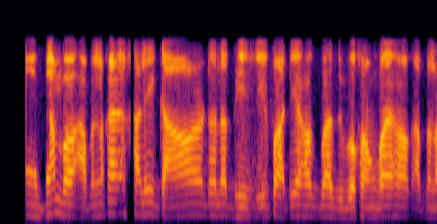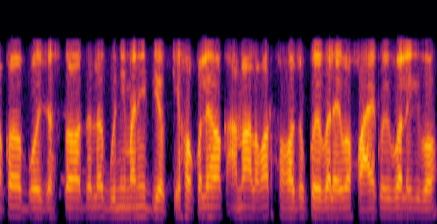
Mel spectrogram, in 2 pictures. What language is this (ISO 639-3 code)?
asm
